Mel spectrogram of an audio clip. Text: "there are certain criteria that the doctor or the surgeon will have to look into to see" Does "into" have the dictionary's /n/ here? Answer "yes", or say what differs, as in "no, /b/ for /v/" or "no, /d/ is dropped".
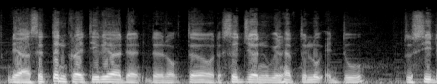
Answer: no, /n/ is dropped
